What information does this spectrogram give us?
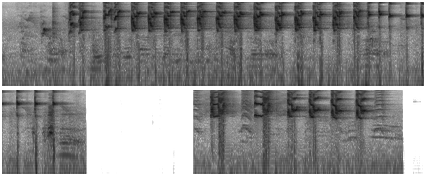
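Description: A lovebird chatters in fast bursts of shrill, scratchy chirps, about five a second, in two runs separated by a short pause.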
